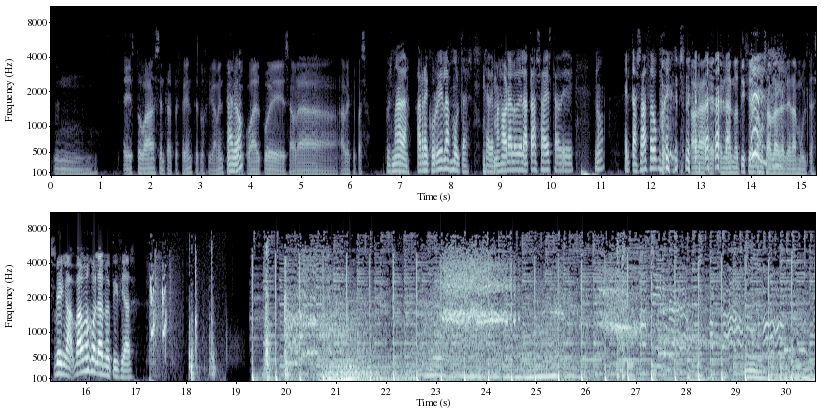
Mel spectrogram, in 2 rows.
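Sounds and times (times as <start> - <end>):
speech: 1.5 - 17.0
laughter: 12.2 - 14.7
race car tires squealing while skidding: 19.6 - 29.8
race car engine roaring: 19.6 - 30.4.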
